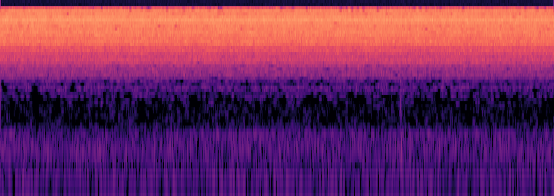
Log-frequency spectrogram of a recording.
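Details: Recently shed western diamondback rattlesnake at a mouse kill: loud, constant high hissing rattle buzz filling all four seconds, with one faint click near the third second.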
